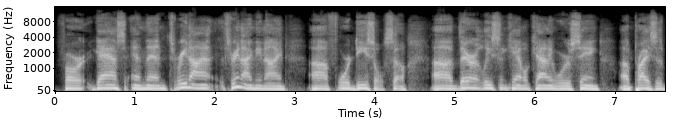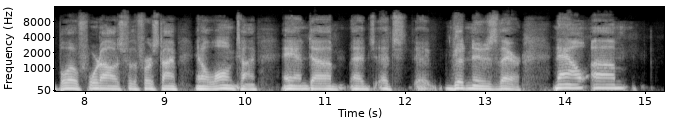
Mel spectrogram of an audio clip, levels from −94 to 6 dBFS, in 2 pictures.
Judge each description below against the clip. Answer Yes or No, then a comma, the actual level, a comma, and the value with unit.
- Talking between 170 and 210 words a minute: No, average, 150 wpm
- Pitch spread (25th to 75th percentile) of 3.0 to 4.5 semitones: No, narrow, 2.5 semitones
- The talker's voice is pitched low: Yes, low, 120 Hz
